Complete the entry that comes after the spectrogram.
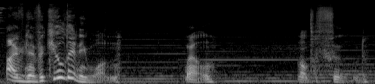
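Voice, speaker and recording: An actor playing a suave, furtive vampire in a video game, with a theatrical, halting and silky delivery. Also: male voice, medium pitch, huge pitch swings, gravelly, soft background music, full character voice. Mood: weak, pleading. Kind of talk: dramatic video game dialogue.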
